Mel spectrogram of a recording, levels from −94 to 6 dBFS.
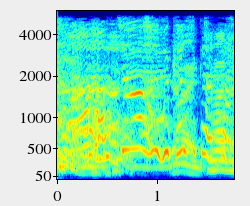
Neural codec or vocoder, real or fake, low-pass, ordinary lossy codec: none; real; 5.4 kHz; none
